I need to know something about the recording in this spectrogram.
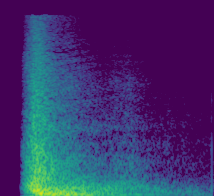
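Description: Intro whoosh sound effect with a deep low boom, starting suddenly and fading away over about a second and a half.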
